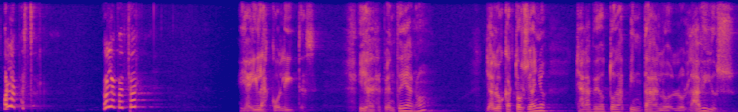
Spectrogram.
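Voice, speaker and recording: A man's voice: mid-range voice, expressive, a little slow, vocal fry, darkish tone, husky, big-room sound. A middle-aged man, a pastor preaching a sermon in a conversational way with humorous asides to the congregation. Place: church sanctuary.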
